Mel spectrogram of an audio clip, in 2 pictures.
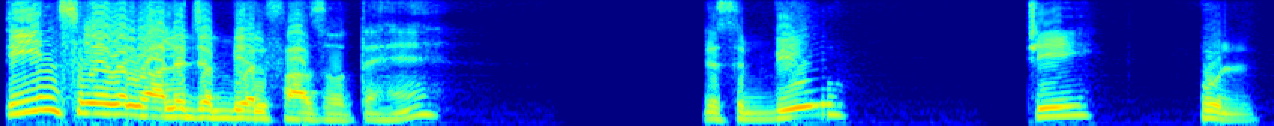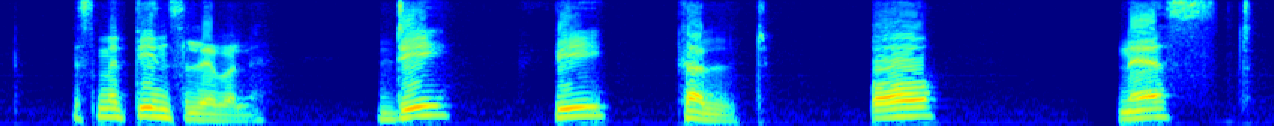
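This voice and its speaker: Man, grammar teacher, patient explaining, drawn-out example words, Urdu-heavy Hindi, dry close sound. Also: medium pitch, very animated, no room sound, poor audio. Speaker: English teacher. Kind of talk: grammar lesson explaining adjective degrees.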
